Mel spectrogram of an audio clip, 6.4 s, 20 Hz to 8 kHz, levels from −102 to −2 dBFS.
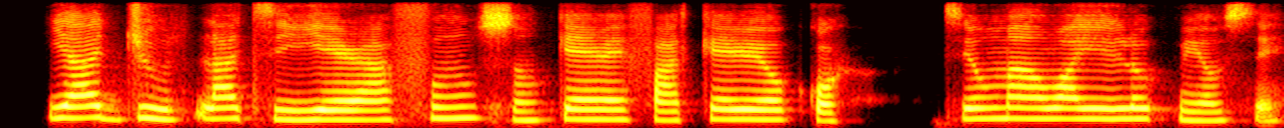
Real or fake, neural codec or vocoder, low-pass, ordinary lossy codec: fake; codec, 16 kHz in and 24 kHz out, 0.9 kbps, LongCat-Audio-Codec, fine tuned four codebook decoder; 7.2 kHz; none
